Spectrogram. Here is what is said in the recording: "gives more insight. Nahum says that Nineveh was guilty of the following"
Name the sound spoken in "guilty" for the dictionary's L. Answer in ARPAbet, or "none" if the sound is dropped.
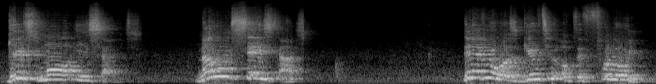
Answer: L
